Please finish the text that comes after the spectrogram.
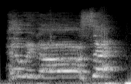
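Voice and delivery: high, loud drawn-out snap count; quarterback cadence shout. Pretend. Player calling cadence before a throw, high drawn-out shout. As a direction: holler it long and high like a quarterback.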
